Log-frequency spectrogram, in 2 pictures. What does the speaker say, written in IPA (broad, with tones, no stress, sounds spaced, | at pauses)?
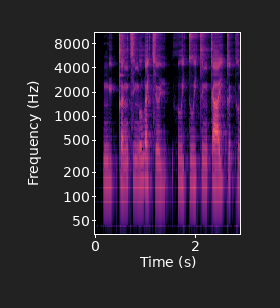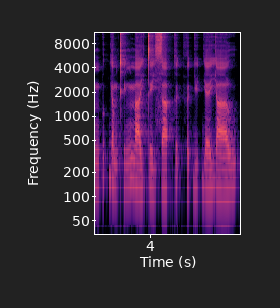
ŋ yː˨ k̚ t̪ ɐ˨˥ ŋ t͡s ɪ˧ ŋ o˥ w ɐ˨˩ j t͡s ɵ˧ ɥ | h uː˨˩ j t̪ uː˨ j t̪ ɪ˨ ŋ k aː˨˥ j k ɵ˨ t̚ k ʊ˨ ŋ p ʊ˥ k̚ j ɐ˨˩ m kʰ ɪ˨˥ ŋ m aː˨˧ j t̪ e˨˩ j s aː˨ p̚ k ɵ˥ t̚ h ɵ˨ t̚ yː˧ t̚ j ɛː˨˥ j aː˨˥ w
